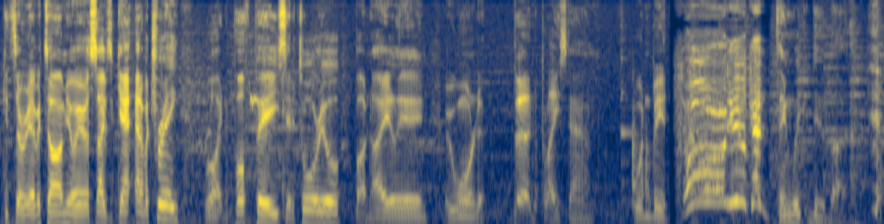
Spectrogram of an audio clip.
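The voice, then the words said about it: Bad put-on Australian, Cockney-like accent. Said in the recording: “That was really terrible. ... At the end, it turned into some Australian accent. ... I wasn't expecting like a Dick Van Dyke chimney sweep accent”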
